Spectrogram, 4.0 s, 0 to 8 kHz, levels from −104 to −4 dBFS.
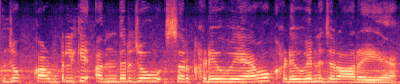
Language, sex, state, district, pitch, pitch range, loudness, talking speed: Hindi, female, Uttar Pradesh, Shamli, 275 Hz, 260-295 Hz, -14 LUFS, 240 wpm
